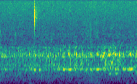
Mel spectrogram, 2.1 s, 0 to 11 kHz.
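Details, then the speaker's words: Coolmoon Crystal Diamond 12cm ARGB budget PC case fans on their hub/remote controller at the lowest speed setting: quiet wavering hum with soft irregular ticking, fans barely turning and about to stall, some stopping; owner suspects they aren't designed to run that low. "they are making a slightly odd noise so perhaps they're not really designed to go down that low"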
